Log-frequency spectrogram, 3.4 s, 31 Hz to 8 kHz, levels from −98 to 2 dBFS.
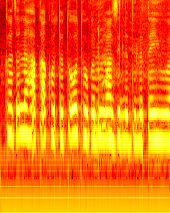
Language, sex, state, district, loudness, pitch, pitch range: Wancho, female, Arunachal Pradesh, Longding, -15 LUFS, 220 Hz, 205-230 Hz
